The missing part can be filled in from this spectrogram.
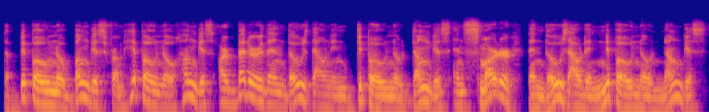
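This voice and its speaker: The clip features a male English teacher reading rhyming verse for children in a lively, emphatic, playful manner. His rough, husky mid-pitched voice bounces around in pitch, and the sound quality is a bit dull.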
